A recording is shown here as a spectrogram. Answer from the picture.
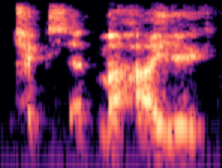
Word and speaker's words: Csikszentmihalyi: And the way it is pronounced is Mihaly Csikszentmihalyi.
